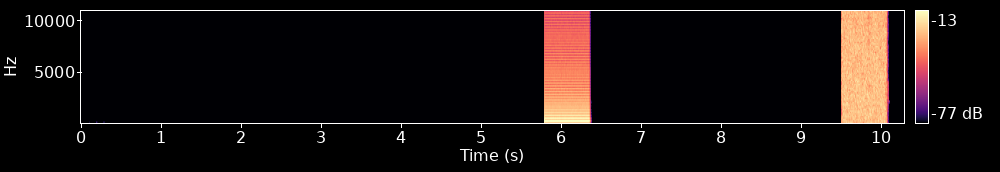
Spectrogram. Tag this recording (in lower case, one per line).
white noise
cacophony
